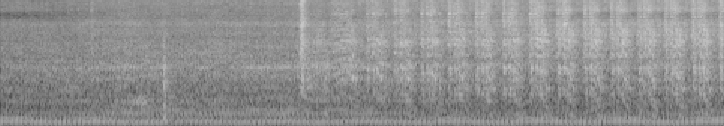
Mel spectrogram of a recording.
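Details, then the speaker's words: Tractor diesel just after a cold-morning start, aided by a hair dryer blowing hot air into the intake as a temporary fix, idling lumpy with irregular firing knocks; the owner says the glow plugs, or one of them, are bad, so it runs rough until warm. "oh she's cold this morning boy don't like it but we're going to let it run keep running"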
